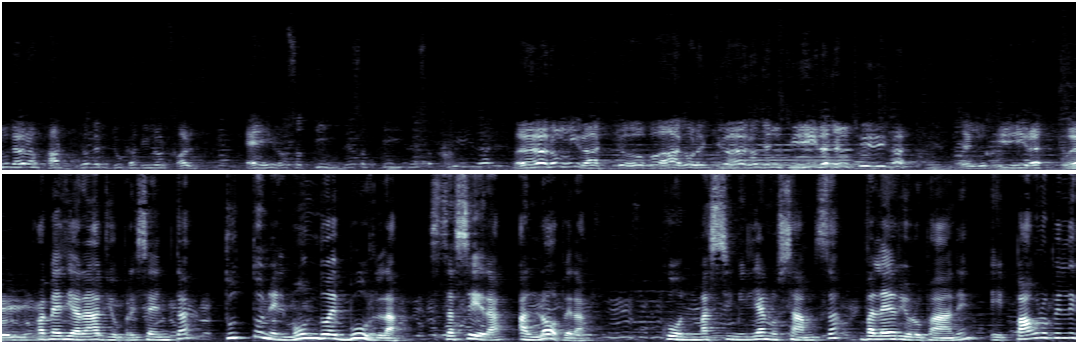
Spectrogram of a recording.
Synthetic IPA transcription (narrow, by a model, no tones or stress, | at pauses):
nd̪ɛɾafat͡ʃːod̪eld̪uːkad̪inorfɔl | ɛjɾosot̪ːiːlesot̪ːilesot̪ːileɛɾomːiɾad͡ʒːovaɡoled͡ʒːɛːɾod͡ʒent̪iːled͡ʒent̪iːle | d͡ʒent̪iːɾekwelamɛɾjaɾaːd̪jopɾezɛnt̪at̪ut̪ːonelmond̪oɛbːurlast̪asɛːɾaːlːɔːpeɾa̰ | konmasːimiljaːnosamsavalɛːɾjolopaːneːpːawlopelːe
